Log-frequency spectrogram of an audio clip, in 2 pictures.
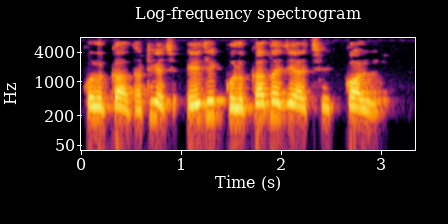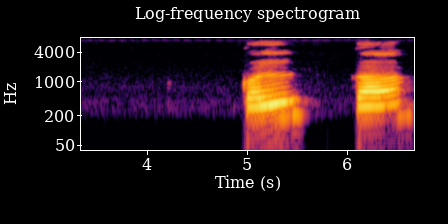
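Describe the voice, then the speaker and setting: A man's voice: a little high, normal speed, dark tone. A man with a Bengali accent teaching an English grammar lesson, repeating words and asking and answering his own questions. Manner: repetitive, checks understanding often, asks and answers own questions.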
